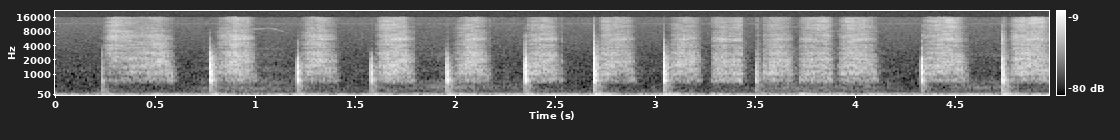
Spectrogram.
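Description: White chalk scratches across a black chalkboard in short strokes, filling in the letter A. About ten quick, uneven scraping strokes sound with a gritty, bright hiss. Each stroke starts with a faint tonal squeak.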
